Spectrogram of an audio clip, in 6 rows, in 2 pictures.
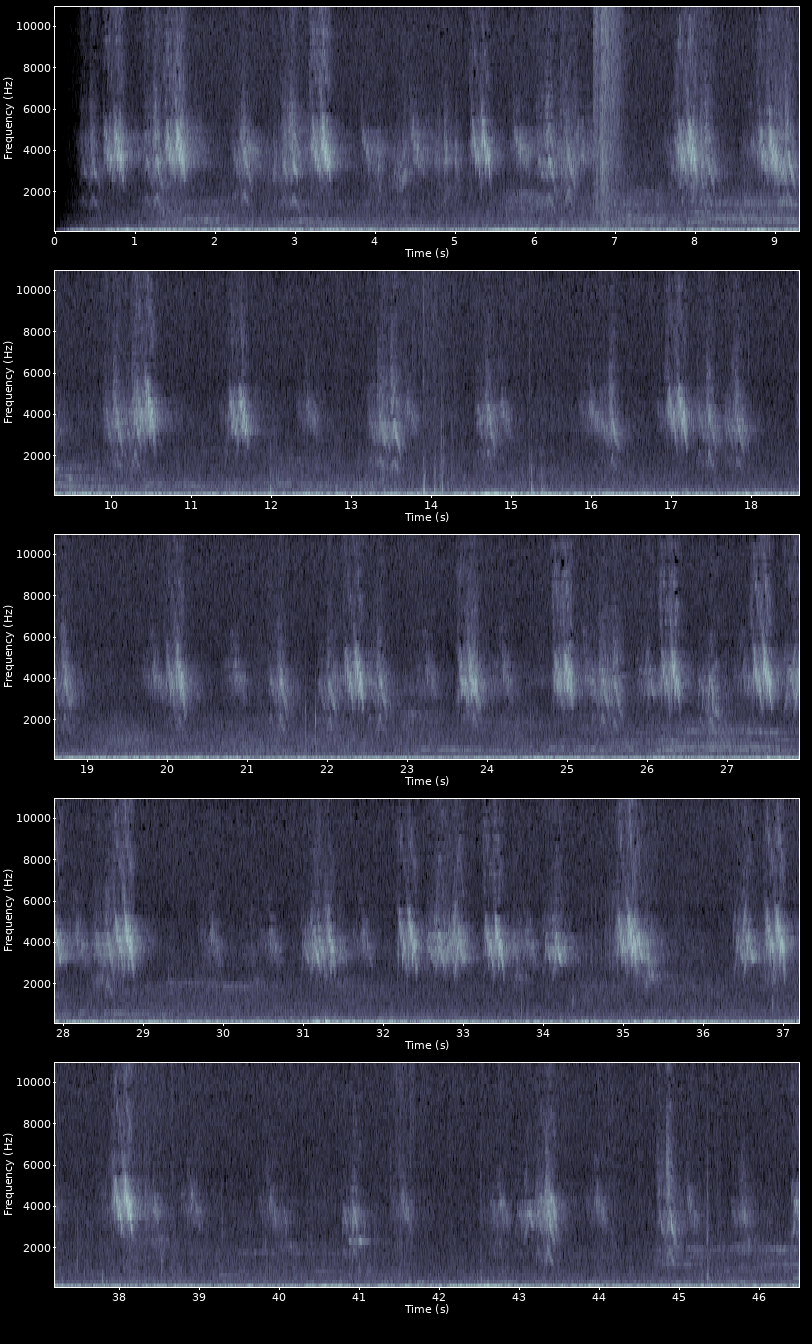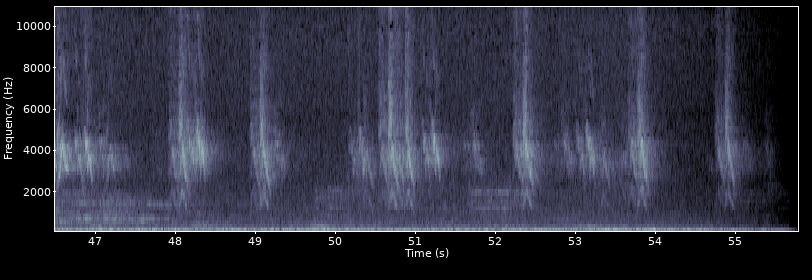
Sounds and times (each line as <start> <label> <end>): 0.4 birds 18.0
7.1 rooster 10.0
19.8 birds 35.6
26.1 rooster 30.4
37.8 birds 41.8
42.6 birds 54.0
44.8 rooster 48.5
